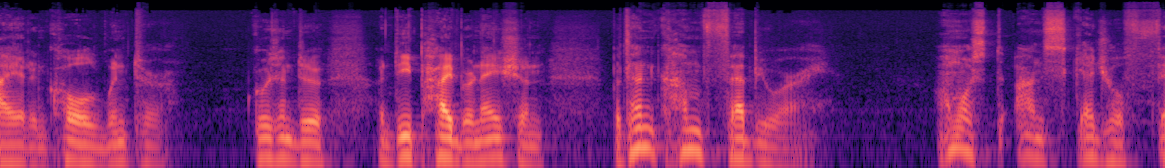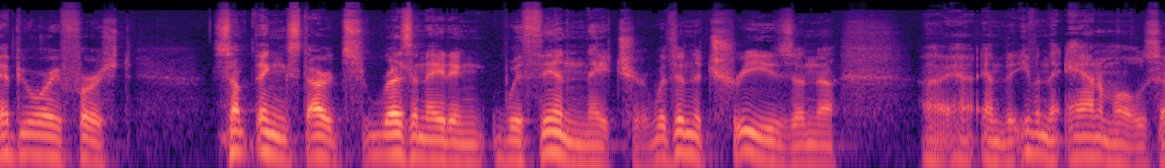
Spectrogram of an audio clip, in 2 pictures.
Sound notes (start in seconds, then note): none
